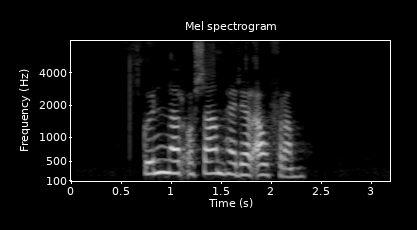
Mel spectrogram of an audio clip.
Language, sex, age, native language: Icelandic, female, 40-49, Icelandic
